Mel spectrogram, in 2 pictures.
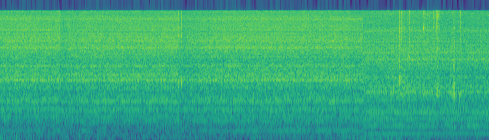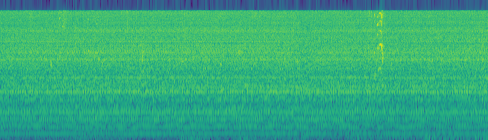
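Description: Steady mechanical hum of a running motor, made of several fixed tones that shift to a new pitch pattern about four and a half seconds in. A few light metallic clicks of hand tools come a little after that and again near the end.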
